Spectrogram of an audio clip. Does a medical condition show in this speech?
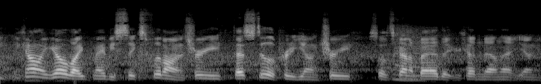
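No.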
